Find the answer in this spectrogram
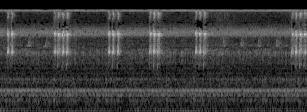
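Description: An Indian palm squirrel gives sharp, high chips in quick bursts of three or four, repeated.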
